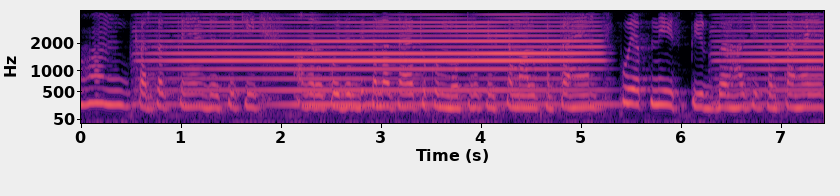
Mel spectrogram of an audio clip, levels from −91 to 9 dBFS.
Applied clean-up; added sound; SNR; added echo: none; Bowed string instrument; -4 dB; none.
